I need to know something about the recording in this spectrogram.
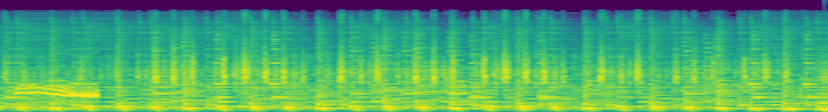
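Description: Background music with a steady beat and melody, with a dog panting over it. A short cry falling in pitch opens it, the loudest moment.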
